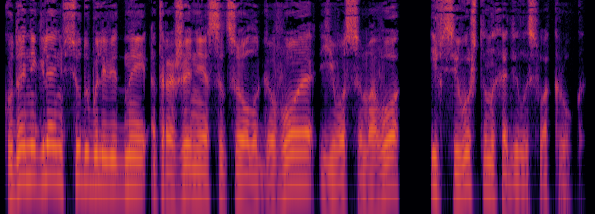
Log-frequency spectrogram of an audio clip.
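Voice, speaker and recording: A man narrating a novel in an even, steady audiobook reading. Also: mid-range voice, brisk, no echo, studio quality. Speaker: audiobook reader. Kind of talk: scripted narration.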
